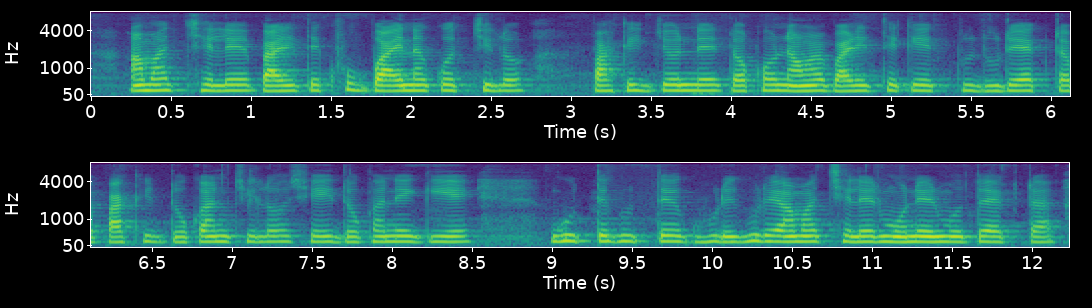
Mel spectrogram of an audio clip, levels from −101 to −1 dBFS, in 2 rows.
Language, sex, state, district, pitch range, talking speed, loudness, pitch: Bengali, female, West Bengal, North 24 Parganas, 190-200 Hz, 150 wpm, -17 LUFS, 195 Hz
